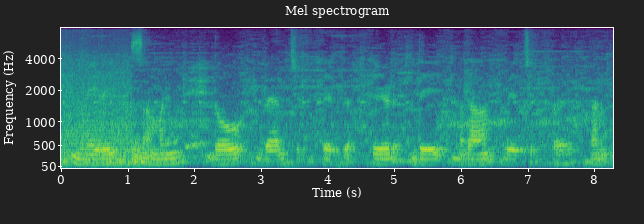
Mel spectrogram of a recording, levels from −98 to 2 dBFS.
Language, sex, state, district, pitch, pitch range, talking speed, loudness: Punjabi, male, Punjab, Fazilka, 105 Hz, 100-110 Hz, 70 wpm, -18 LUFS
